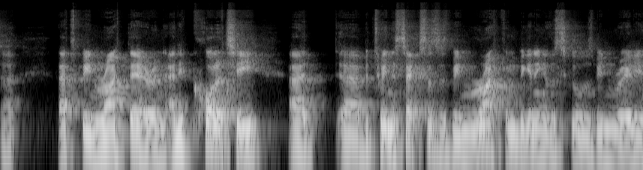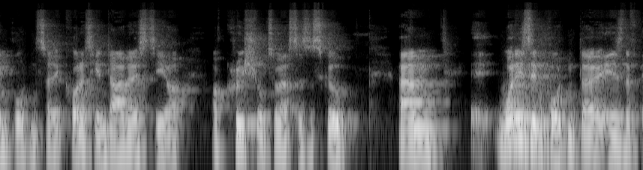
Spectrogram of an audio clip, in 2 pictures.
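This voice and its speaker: Middle-aged South African man, headteacher, relaxed presentation, roomy video-call sound. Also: medium pitch. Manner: friendly, informal, with fillers and restarts. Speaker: school head. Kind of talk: virtual event talk.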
